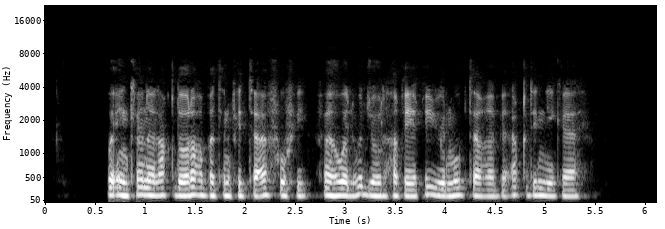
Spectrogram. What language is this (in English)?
Arabic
